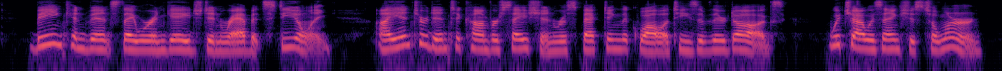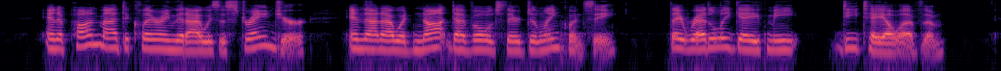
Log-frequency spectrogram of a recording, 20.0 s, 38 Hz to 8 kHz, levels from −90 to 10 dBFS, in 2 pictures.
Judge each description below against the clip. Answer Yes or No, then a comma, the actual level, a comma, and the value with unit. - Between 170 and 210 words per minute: No, average, 145 wpm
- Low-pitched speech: No, high, 200 Hz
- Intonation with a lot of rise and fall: No, average, 2.9 semitones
